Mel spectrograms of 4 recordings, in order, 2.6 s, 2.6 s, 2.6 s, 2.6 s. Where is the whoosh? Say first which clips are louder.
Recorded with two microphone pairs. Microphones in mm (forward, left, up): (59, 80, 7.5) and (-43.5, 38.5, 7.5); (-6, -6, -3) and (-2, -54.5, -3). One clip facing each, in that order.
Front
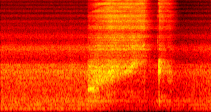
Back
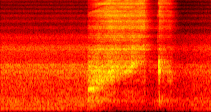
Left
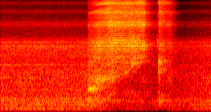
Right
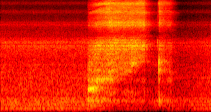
Back 1 dB, right 3 dB; 40° right, 1.1 m.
